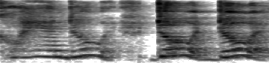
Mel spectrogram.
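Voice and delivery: loud, high, sinister egging-on tempter voice. Describing wanting to steal a phone, voicing the evil voice in your head. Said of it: "The evil voice".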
